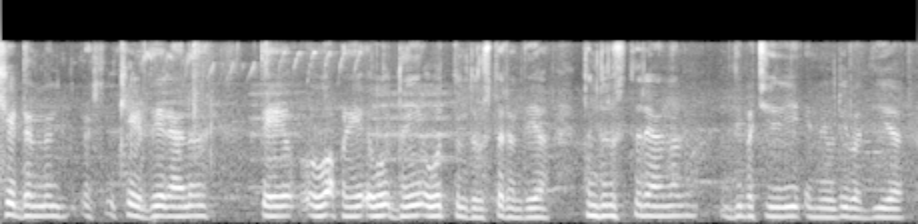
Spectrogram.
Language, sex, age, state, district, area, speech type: Punjabi, male, 18-30, Punjab, Pathankot, rural, spontaneous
